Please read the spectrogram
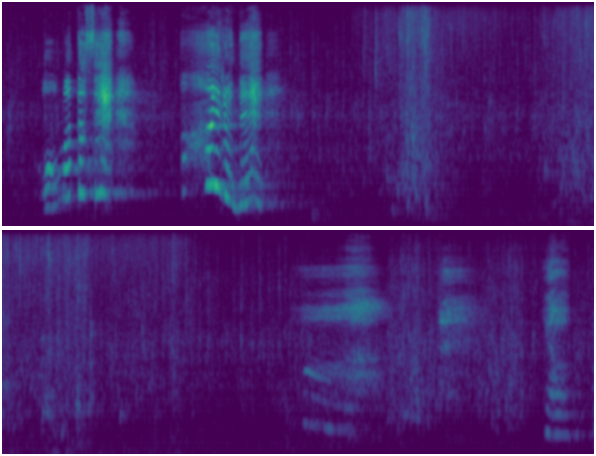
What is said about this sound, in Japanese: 私も体を流したらそっち行くね。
